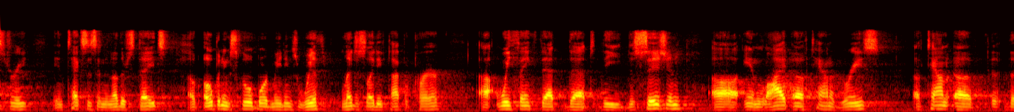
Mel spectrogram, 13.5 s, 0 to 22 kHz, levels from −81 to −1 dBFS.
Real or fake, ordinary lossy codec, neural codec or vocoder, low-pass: fake; AAC, 48 kbps; vocoder, 22.05 kHz, 80 mel bands, WaveNeXt; 7.2 kHz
